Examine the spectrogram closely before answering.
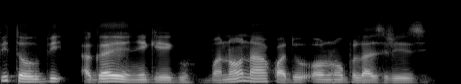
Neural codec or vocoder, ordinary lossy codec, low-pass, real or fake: codec, 16 kHz, about 1 kbps, DyCAST, with the encoder's durations; none; none; fake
